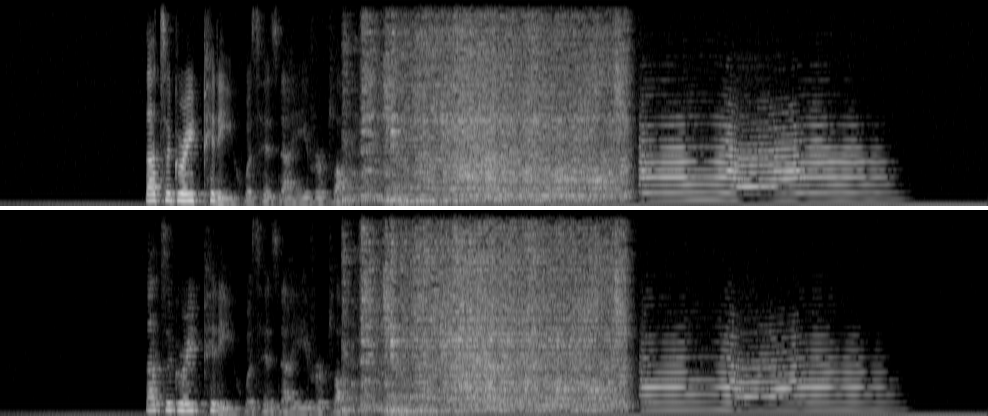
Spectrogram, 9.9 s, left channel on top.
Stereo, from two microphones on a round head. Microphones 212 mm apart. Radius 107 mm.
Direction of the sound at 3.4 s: 30° right (ahead or behind).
